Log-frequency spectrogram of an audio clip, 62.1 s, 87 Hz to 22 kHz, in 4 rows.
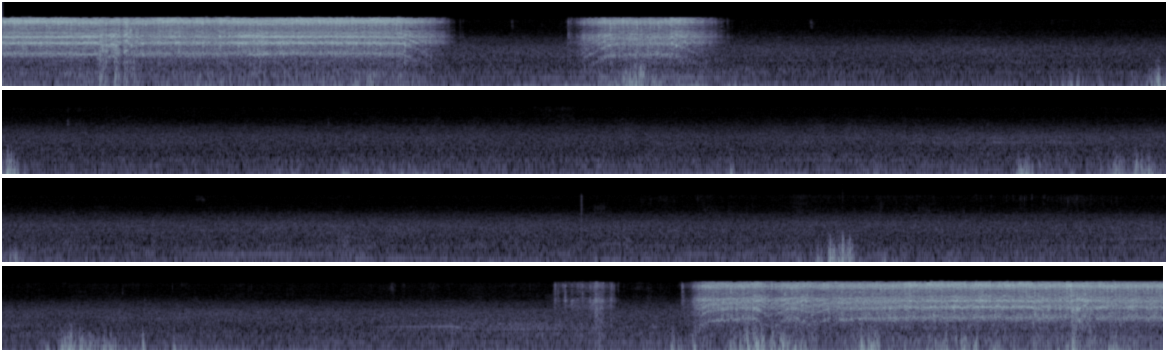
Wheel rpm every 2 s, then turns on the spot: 190, 200, 160, 10, 80, 0, 0, 0, 0, 0, 0, 0, 0, 0, 0, 0, 0, 0, 0, 0, 0, 0, 0, 0, 0, 0, 0, 20, 130, 190, 200.
none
